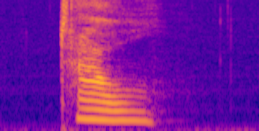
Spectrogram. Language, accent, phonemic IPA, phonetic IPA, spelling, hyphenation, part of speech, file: English, UK, /ˈtaʊ̯əl/, [ˈtʰaʊ̯l̩], towel, tow‧el, noun / verb, En-uk-towel.ogg
- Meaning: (noun) A cloth used for wiping, especially one used for drying anything wet, such as a person after a bath; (verb) 1. To dry by using a towel 2. To hit with a towel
